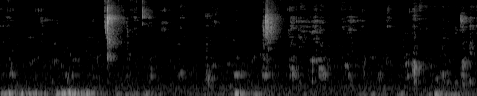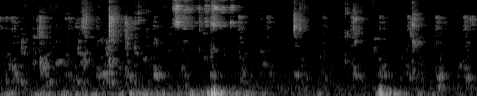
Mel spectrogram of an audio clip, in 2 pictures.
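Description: A person chewing a bite of fried samosa, the crisp pastry crackling in many short, irregular clicks over soft mouth sounds.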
